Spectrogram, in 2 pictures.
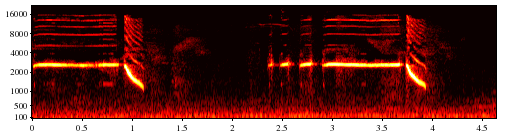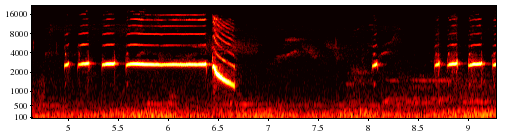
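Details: Common iora song used as a lure for other ioras. A repeated pattern of short clipped whistles stretching into a long even tone, each phrase closed by a fast downward slur, about every two and a half seconds.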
